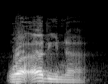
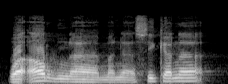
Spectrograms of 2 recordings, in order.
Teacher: هذه الراء بعضهم يقرأها على الكسر هكذا وأرنا، على أن الكسر هو الأصل، وبعضهم يقرأها على الإسكان والإسكان تخفيف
